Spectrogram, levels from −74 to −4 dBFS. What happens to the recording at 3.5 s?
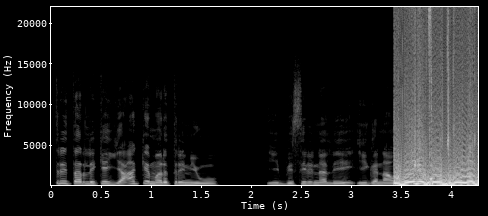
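At 3.5 s the speech is inside a float-read-as-integer fault that runs from 3.42 s to the end of the clip. The sound jumps to a very loud, harsh, nearly square waveform sitting at an almost fixed, high level, with background noise raised to the level of the speech, though the pitch contour remains traceable. The likely cause is 32-bit floating-point samples being interpreted as 32-bit integers, so sign and exponent bits dominate each value regardless of the original level.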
